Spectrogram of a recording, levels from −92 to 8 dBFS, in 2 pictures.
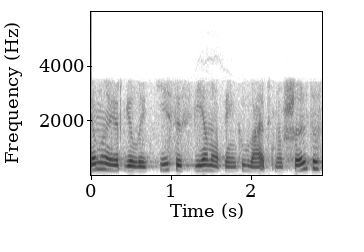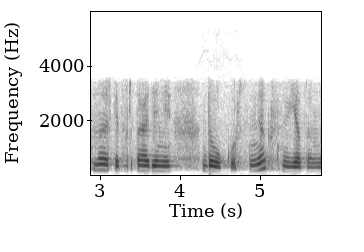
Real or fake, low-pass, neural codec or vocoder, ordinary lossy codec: real; 5.4 kHz; none; MP3, 32 kbps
